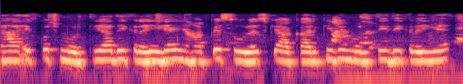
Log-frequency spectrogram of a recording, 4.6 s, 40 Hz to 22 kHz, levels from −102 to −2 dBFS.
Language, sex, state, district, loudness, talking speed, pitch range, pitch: Hindi, female, Chhattisgarh, Bastar, -15 LUFS, 235 wpm, 225-250 Hz, 235 Hz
